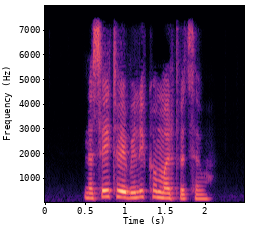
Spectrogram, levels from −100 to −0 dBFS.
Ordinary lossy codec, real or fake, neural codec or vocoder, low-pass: none; fake; codec, 16 kHz, 1 kbps, X-Codec, WavLM features, trained on Multilingual LibriSpeech; 7.2 kHz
